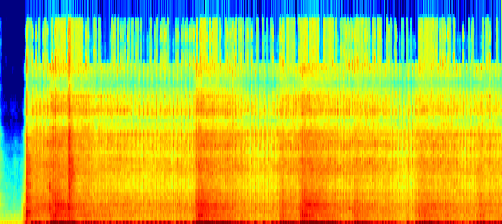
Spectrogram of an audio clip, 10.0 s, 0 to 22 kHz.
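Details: 1983 Honda XR200R, revived after years sitting, started outside with fresh gas: catches at once, settles to a steady thumping idle (idle turned up) with light chatter, thought to be normal valve noise. No smoke; healthy.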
